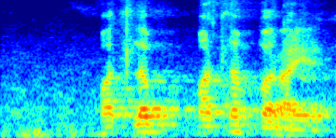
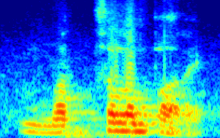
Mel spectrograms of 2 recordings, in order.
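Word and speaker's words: Mathalamparai: So, if I pronounce it right, and please correct me, you live in Matlam Parai. How this is how we call Ma- it? Matsalampare.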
